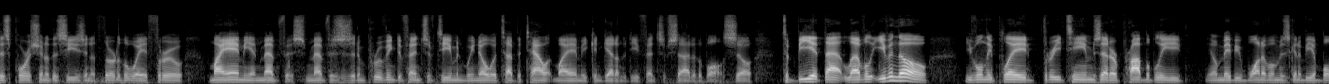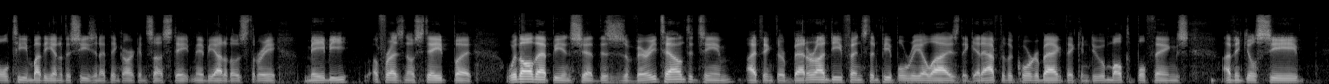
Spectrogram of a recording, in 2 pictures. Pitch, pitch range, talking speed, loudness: 100 Hz, 95-110 Hz, 270 wpm, -22 LUFS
